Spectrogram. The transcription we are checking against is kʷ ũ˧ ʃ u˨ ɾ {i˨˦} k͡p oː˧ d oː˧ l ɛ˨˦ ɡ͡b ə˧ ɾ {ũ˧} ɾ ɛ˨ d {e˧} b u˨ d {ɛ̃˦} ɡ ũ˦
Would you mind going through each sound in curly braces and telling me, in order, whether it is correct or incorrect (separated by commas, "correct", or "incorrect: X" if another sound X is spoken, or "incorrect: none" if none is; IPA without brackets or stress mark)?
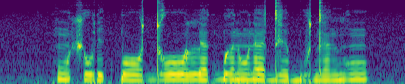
incorrect: i˨, correct, incorrect: e˨, correct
